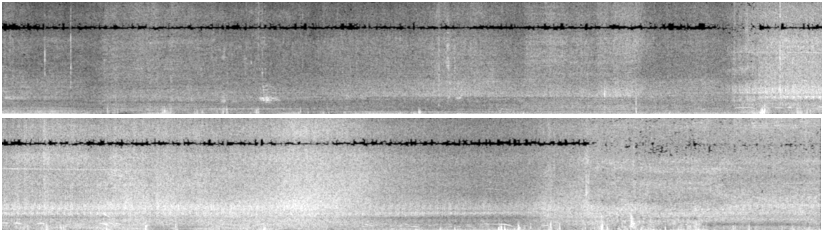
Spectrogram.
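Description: Car's low rumble heard from inside the cabin while driving on sand, cutting off about two seconds in. From about halfway, surf and wind with several voices calling out.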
